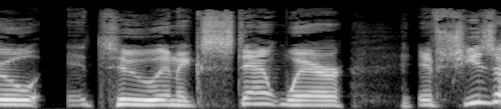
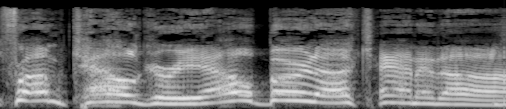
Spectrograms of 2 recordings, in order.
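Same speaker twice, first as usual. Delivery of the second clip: ring announcer; 8 semitones higher than usual. Retold or imitated. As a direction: mimic the announcer calling the hometown. Imitating Bill Dunn's intro.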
